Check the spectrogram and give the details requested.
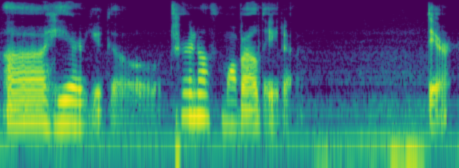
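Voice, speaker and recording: A woman's voice: mid-range voice, fairly even intonation, slow, gravelly. A woman from Montreal reading a story aloud in an informal, rambling way, often breaking off for chatty asides. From Montreal, Canada. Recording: dull lo-fi recording.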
